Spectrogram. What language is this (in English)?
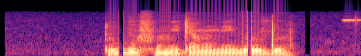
Ganda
